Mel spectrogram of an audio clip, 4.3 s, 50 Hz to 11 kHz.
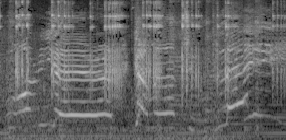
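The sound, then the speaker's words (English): Beer bottles clink together four or five times at a slow, deliberate pace, each strike leaving a bright glassy ring, as gang members menacingly clink them while threatening rivals in the 1979 movie The Warriors. Fairly loud, with a voice-like sound faintly underneath. “The movie The Warriors, which was made in 1979, is about gang members who menacingly clink beer bottles together while threatening rivals.”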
